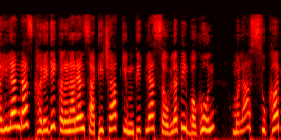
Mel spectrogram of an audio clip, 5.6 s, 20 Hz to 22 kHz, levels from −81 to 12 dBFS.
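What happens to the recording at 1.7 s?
At 1.7 s the speech sounds hissy and grainy, with nothing above 14.2 kHz, as throughout the clip. This is likely Vorbis compression at a low bitrate.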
